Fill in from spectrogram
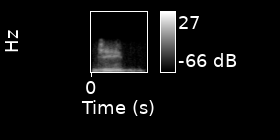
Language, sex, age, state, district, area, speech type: Punjabi, male, 18-30, Punjab, Patiala, urban, conversation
